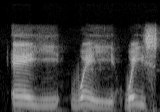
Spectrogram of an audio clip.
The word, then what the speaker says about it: waste: This is a long a long A sound instead of was disposal. It's waste disposal.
